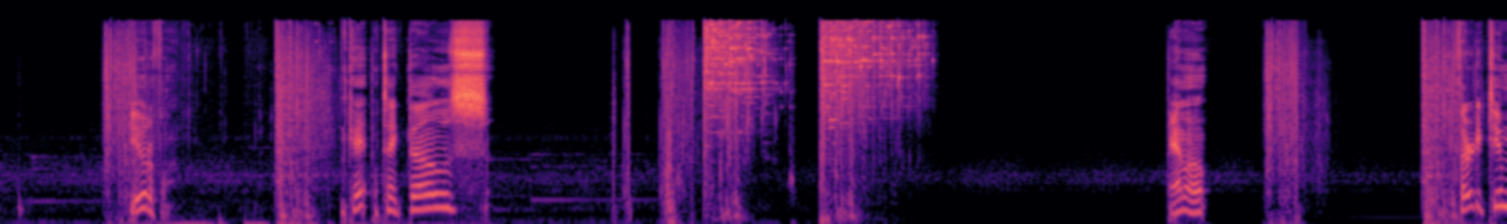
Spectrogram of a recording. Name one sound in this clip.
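An older man talks close to a microphone.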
